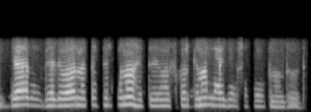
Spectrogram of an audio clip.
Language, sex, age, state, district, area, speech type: Maithili, female, 60+, Bihar, Araria, rural, conversation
